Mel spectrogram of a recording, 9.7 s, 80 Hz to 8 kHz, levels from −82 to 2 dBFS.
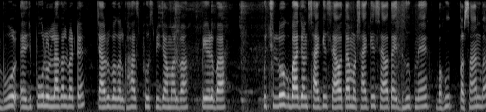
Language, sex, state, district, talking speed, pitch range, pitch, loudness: Bhojpuri, female, Bihar, Gopalganj, 185 wpm, 215-240 Hz, 225 Hz, -29 LUFS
